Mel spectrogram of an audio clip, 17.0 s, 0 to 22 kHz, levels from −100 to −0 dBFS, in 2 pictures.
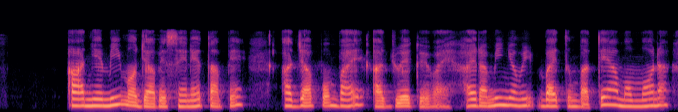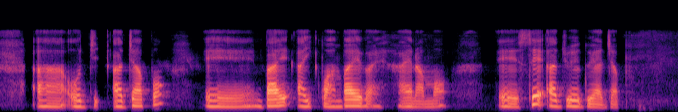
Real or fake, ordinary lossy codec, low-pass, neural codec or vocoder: real; none; 7.2 kHz; none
